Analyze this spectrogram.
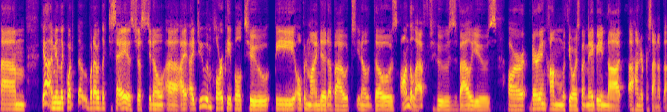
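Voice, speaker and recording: With a Canadian accent, a man speaks at a moderate pace with hardly any pauses. His medium-pitched voice has ordinary pitch variation and is an unremarkable speaking voice. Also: dry, close sound with no echo. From British Columbia. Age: 40s. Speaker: union rep and podcast co-host. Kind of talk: casual interview.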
